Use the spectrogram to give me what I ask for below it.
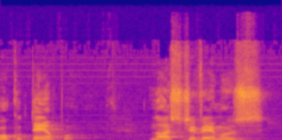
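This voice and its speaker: With audible room echo, a man speaks at a fairly high pitch with fairly even intonation. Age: 80s+. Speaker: pastor. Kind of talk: sermon. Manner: halting, with repeated words.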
